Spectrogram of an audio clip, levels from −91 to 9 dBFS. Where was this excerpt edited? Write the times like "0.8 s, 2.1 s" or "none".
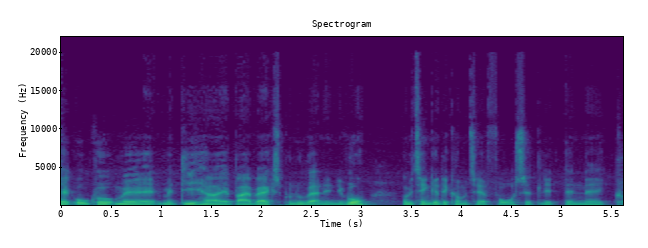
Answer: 2.2 s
